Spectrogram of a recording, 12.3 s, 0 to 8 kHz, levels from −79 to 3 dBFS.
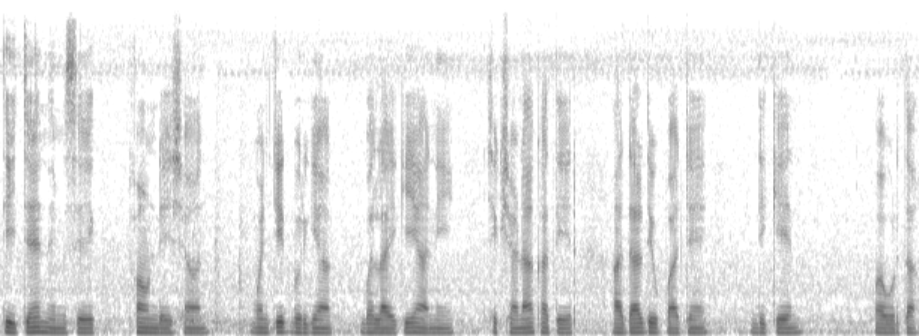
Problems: none marked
